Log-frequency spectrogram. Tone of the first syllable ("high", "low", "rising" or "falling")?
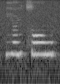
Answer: high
